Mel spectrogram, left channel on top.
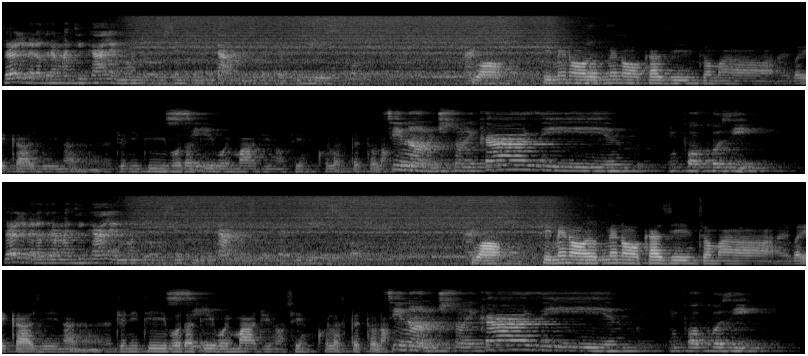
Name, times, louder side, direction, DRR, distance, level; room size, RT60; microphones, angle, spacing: voice 1, 0.0-3.6 4.6-4.8 5.8-6.1 9.7-10.2 11.9-14.4 14.7-15.5, left 1 dB, 85° left, 4.0 m, -34 dB
sound 1, 0.8-7.0 7.3-7.5, left 1 dB, 30° left, 1.4 m, -37 dB
voice 2, 4.7-11.9, right 5 dB, 70° right, 0.5 m, -31 dB
23.0 x 9.5 x 2.5 m
head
